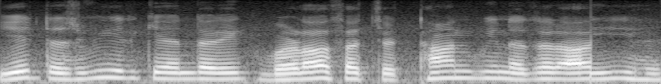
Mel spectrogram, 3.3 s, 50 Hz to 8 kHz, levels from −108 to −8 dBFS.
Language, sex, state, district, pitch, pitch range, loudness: Hindi, male, Jharkhand, Sahebganj, 175 Hz, 170-185 Hz, -16 LUFS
